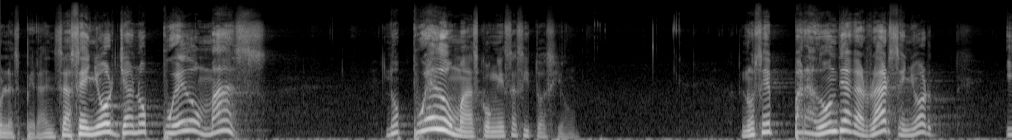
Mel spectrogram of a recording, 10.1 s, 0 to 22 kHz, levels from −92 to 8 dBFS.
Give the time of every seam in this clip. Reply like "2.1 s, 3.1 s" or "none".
none

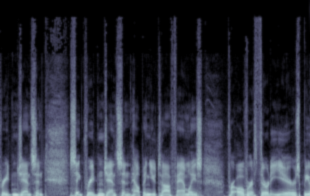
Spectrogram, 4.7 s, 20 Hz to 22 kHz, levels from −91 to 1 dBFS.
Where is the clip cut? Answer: none

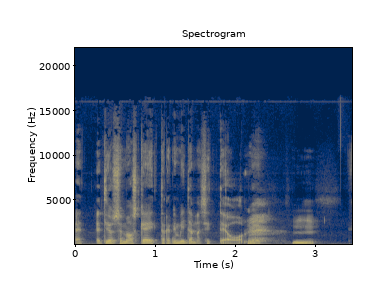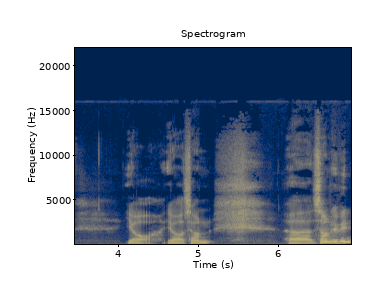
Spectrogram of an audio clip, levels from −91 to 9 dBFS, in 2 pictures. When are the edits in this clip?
none

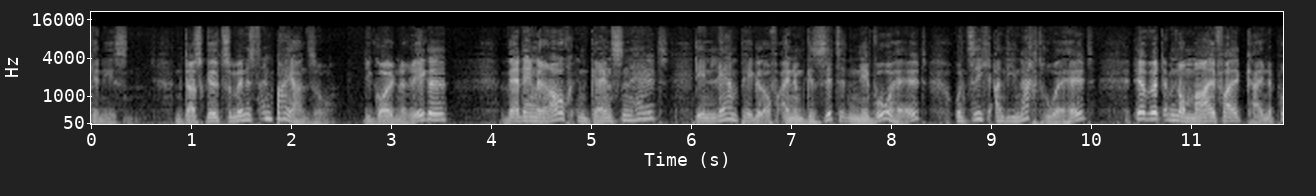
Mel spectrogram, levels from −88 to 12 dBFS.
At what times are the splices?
2.6 s

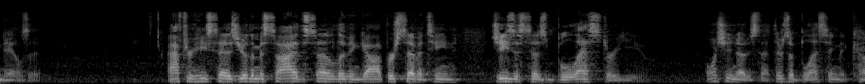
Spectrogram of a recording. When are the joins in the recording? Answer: 1.6 s, 3.8 s

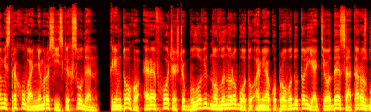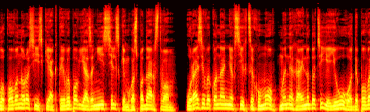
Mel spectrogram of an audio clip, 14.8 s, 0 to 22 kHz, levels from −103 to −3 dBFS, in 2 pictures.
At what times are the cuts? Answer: none

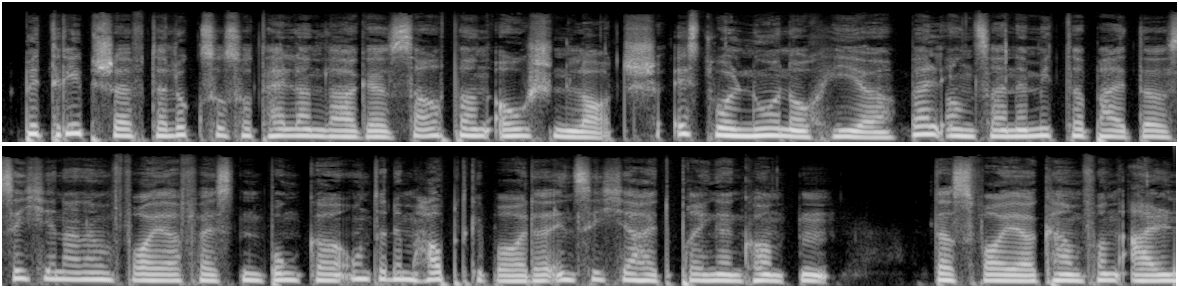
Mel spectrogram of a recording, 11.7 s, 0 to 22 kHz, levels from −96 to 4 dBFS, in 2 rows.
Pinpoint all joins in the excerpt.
4.7 s

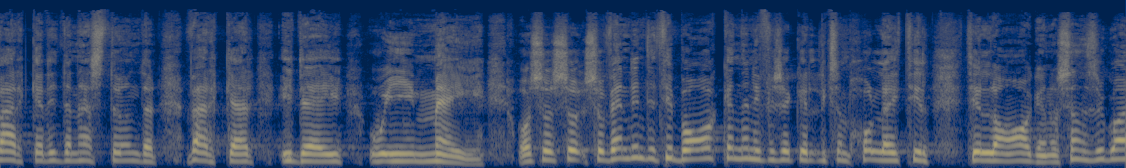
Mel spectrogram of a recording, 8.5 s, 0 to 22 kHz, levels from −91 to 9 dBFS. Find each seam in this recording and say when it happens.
3.8 s

